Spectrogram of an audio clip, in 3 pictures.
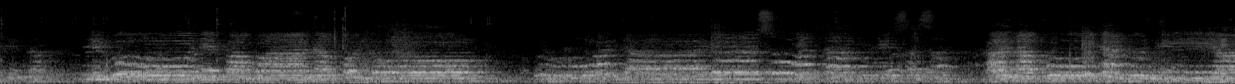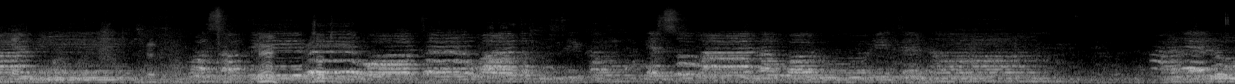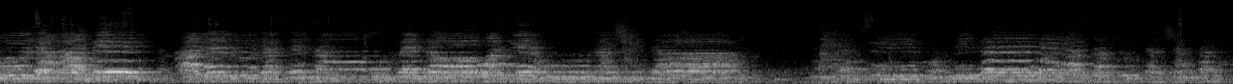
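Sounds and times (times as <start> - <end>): choir singing a cappella: 0.0 - 37.0.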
